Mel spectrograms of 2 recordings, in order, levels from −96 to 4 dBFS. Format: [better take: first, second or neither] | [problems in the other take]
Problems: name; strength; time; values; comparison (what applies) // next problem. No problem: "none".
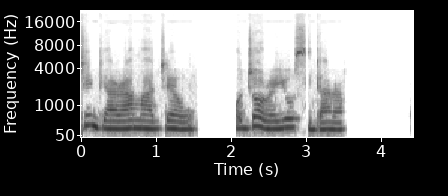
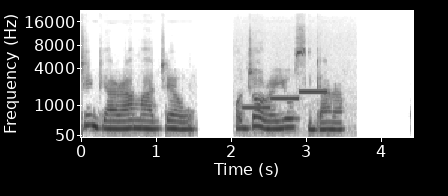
first | background sound (Telephone); 3 dB below the speech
